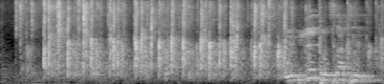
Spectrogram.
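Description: An audience at a talk on restoring African values bursts into steady rhythmic clapping that builds and continues for several seconds, with voices and cheering mixing in toward the end.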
